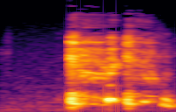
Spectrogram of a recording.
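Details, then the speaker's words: Adult woman with a sensation of something stuck in her throat for days, recently on cortisone, gives a short burst of three or four harsh coughs. "Je sais pas, j'ai l'impression que j'ai un truc dans la gorge et genre je commence à tousser,"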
